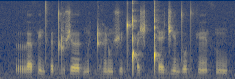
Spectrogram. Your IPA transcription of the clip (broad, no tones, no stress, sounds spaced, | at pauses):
r ɐ θ ẽ d ʔ ə d ɖ u ʃ əː ɡ ũ ʃ ɖʱ ə̃ ɽ ũ ʃ ʏ d ǃʼ ɐ ʃ ǃʰ ɛ d͡ʒ ɛ̃ d o d k ɛ̃ θ ũ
